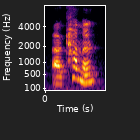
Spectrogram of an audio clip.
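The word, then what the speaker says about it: 看门: 那看呢 is also a 多音字 in another pronunciation is 看 the first tone.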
